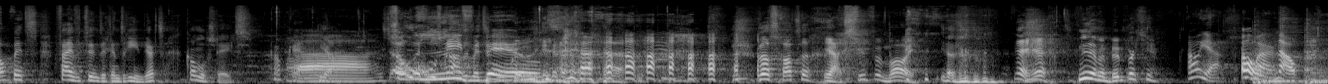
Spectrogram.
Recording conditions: live audience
